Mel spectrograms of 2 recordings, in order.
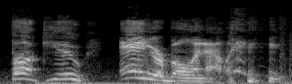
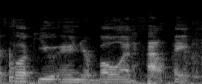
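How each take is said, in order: First: Loud, high, drawn-out mock scream; retold scream. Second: Said in the usual way. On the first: Angry customer yelling at the bowling alley, re-enacted scream. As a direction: re-enact screaming it, stretched out slowly. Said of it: "I screamed it loud".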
